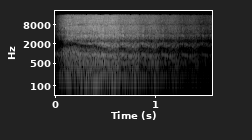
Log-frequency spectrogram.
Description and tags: A sound a dragon makes when sick.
